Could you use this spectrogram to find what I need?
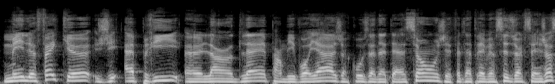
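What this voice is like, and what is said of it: Lac Saint-Jean Quebec French accent. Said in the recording (French): “un fier bleuet du lac Saint-Jean qui a son accent”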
